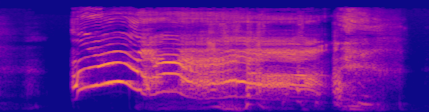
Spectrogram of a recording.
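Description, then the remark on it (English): A loud, high-pitched human squeal rises sharply and holds for about two seconds, shrill and strained like a pterodactyl shriek, then breaks into a shorter, rougher yelp. “I literally was a pterodactyl and I had that really high-pitched squeal that basically only dogs can”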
